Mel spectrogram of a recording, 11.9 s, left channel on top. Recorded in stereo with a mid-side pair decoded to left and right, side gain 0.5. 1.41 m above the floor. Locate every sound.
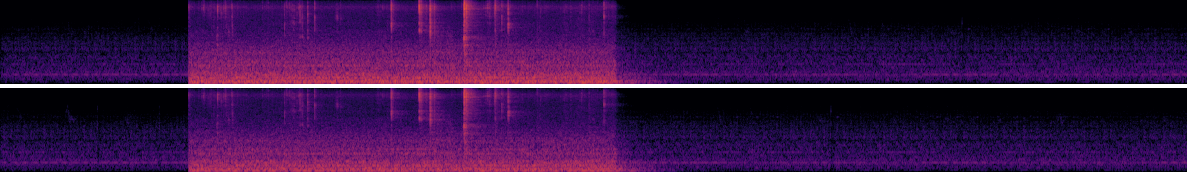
1.9 s a crack: 20° left, 0.7 m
